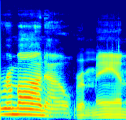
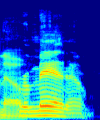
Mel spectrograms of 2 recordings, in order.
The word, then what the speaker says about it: Romano: Not Romano. Romano. Gosh, I've been saying it wrong, and I felt badly.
